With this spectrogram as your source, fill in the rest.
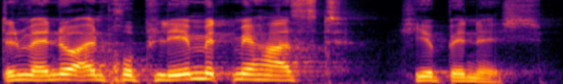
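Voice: mid-range voice, normal speed, a little mellow, natural voice. A reader voicing a brutal, hulking man who taunts and bellows at a younger rival in a bar. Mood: taunting.

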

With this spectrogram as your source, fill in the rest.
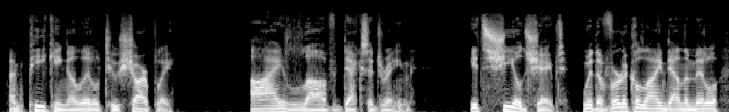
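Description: Male audiobook narrator, lowish voice, sardonic deadpan read, dry close-miked studio sound. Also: no echo. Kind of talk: scripted first-person narration.

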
